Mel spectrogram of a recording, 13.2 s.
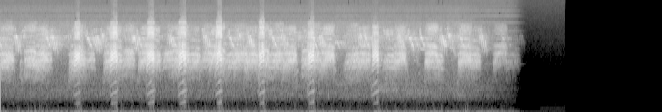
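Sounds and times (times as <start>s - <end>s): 
mallard calls and quacks: 0.0s - 10.4s.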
